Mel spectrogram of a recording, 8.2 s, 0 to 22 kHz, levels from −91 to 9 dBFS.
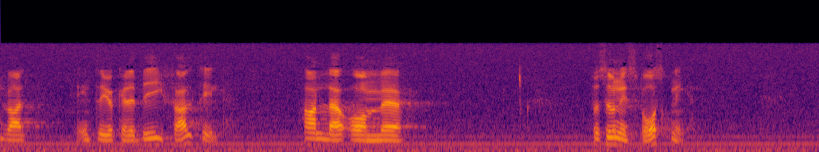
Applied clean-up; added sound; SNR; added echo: none; none; none; none.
